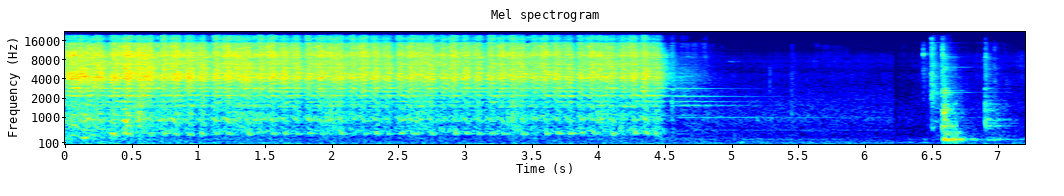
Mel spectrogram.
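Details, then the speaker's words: Budget small-block V8 in a 1940 Chevy with 60 psi oil pressure and good spark: strong even cranking about three to four turns a second, never fires; no-start, owner suspects sticking or burnt valve, severe crankcase blow-by suggests broken ring. "It almost sounds like it could have a valve sticking, but I turned over the motor by hand, and everything turned. So, it could have a burnt valve."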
